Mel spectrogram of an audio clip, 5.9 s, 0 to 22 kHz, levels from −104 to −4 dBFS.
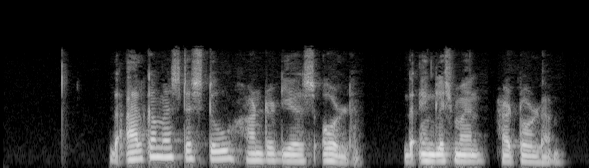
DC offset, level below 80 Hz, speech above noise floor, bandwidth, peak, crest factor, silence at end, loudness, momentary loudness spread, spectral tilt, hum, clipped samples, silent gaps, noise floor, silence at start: under 0.1%; -62 dBFS; 61 dB; 7.8 kHz; -6 dBFS; 20 dB; 0.3 s; -25 LUFS; 11 LU; -7.5 dB/octave; none; under 0.1%; none; -85 dBFS; 1.1 s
